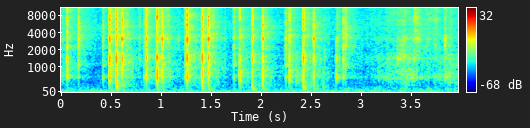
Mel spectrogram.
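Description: A medium translucent plastic supplement jar with a silver lid, filled with powder, is tapped and scratched on its lid and side with long pink nails. Quick, bright, hollow clicks come in uneven bursts, with a softer scratching rustle near the end.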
